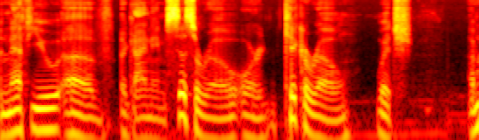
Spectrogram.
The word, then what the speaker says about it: Cicero: That's the wrong way to pronounce it. To be perfectly it's the honest, modern way to pronounce it, right? it's the modern way to pronounce it is to say Cicero, but it would actually be Cicero.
